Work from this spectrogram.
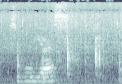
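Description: Onions sauté after the ginger and garlic in a pan, stirred in close up: a steady sizzle with scraping strokes and a few sharp clicks of a utensil on the pan.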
